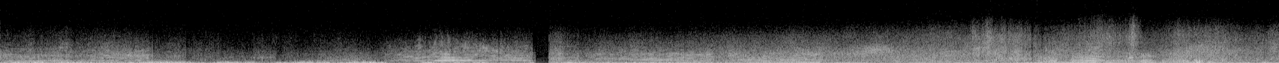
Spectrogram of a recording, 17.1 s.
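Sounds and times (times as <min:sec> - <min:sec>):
car engine revving hard: 0:05.2 - 0:11.4, 0:12.0 - 0:16.6.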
